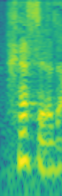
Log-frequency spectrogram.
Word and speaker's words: Chesed: Chesed, I can't pronounce that guttural very well.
